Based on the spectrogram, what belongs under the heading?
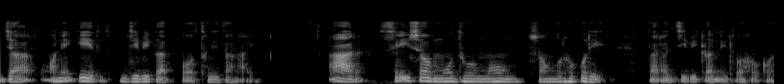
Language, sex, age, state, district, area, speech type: Bengali, female, 60+, West Bengal, North 24 Parganas, rural, spontaneous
